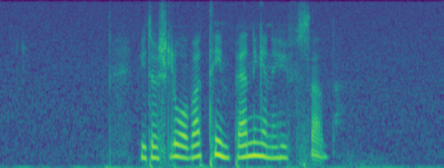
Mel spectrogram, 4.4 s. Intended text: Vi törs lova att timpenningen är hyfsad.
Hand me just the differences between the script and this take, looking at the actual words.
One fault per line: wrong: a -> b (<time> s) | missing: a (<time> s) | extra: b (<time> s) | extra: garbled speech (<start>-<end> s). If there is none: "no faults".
no faults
